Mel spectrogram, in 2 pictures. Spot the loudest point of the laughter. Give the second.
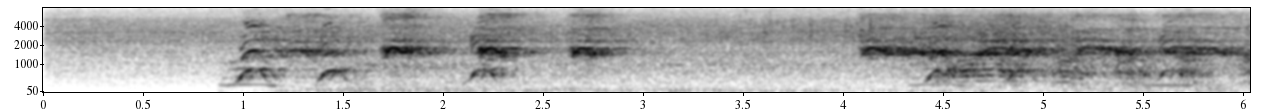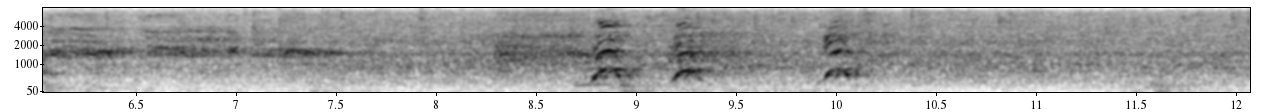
5 s.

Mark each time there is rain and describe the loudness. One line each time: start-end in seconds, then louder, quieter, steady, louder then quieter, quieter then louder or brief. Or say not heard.
0.0-12.0 louder.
